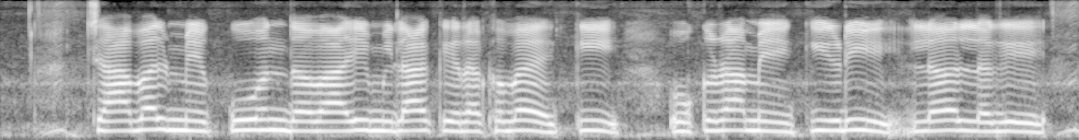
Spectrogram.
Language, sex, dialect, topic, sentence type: Magahi, female, Central/Standard, agriculture, question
